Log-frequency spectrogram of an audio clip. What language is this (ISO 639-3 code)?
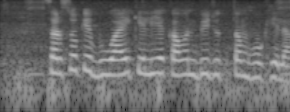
bho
